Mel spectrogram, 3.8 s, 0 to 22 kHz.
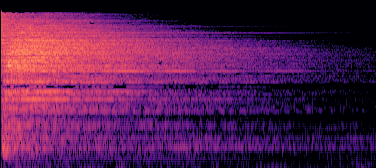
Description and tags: CrashVAR2MS4
1-shot, crash, crash-cymbal, DD2012, drums, stereo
